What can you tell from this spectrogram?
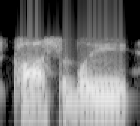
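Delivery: normal talking voice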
